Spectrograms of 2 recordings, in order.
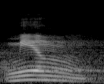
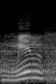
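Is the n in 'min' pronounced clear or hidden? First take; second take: hidden; clear. First: The n is hidden, nasal and back, like ng. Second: The n is pronounced clearly with the tongue tip. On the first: The speaker calls it right. "ikhfa itu artinya samar, tidak dibaca jelas" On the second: The speaker calls it wrong. "tidak dibaca min"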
